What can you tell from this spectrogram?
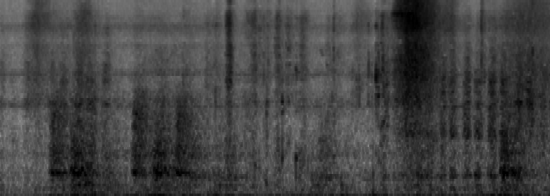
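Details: Four-day-old Rottweiler puppies from the litter of Vietnamese champion Loki Gervi and Faye give short, soft, mid-pitched squeaks and grunts in scattered bursts over a steady low background rumble.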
